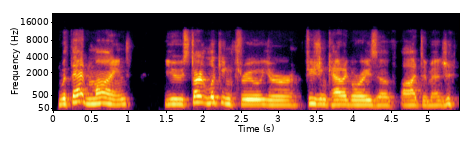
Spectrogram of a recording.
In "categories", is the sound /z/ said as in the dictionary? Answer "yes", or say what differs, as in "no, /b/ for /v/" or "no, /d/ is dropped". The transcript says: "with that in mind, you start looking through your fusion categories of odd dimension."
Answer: yes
